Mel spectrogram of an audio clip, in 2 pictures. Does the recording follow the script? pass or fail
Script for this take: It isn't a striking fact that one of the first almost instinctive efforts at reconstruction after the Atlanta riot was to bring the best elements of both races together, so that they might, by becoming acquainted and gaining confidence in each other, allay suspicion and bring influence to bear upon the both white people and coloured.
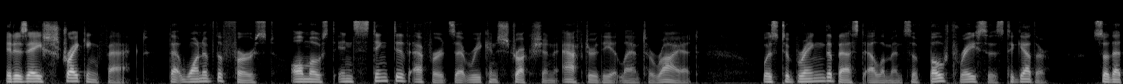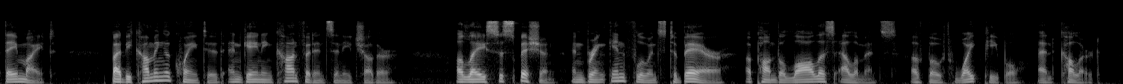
fail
